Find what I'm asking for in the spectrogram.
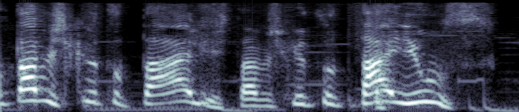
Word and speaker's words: Tails: Não, Tails eu sempre pronunciei Tails. – Pô, mas quem era pra você? Era Thaís? Thales!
